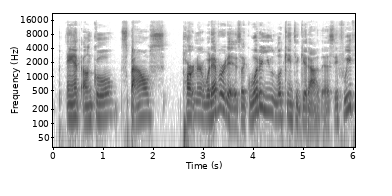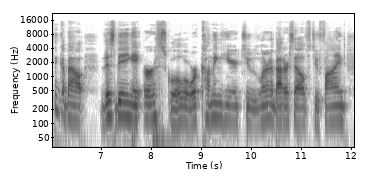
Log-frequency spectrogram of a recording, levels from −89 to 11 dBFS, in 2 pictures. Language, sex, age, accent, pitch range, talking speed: English, male, 20-39, American, 115-140 Hz, 180 wpm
